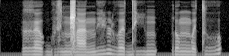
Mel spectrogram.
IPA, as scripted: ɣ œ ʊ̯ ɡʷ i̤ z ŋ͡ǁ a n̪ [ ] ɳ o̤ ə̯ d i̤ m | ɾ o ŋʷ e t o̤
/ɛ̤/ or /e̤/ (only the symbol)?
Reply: e̤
